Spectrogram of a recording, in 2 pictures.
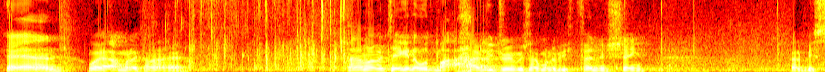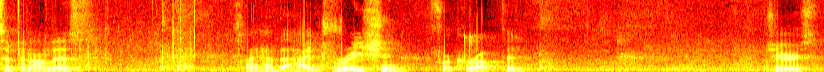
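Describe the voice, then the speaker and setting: A man's voice: fairly low pitch, moderate pace, pauses often, background noise. A man talking casually to camera as a fitness vlogger at home, rambling with fillers and self-corrections. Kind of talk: casual vlog chat.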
